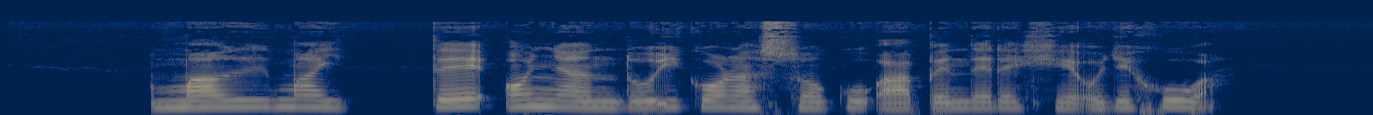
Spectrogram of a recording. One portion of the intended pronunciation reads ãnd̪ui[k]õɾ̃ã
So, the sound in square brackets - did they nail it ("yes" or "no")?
yes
